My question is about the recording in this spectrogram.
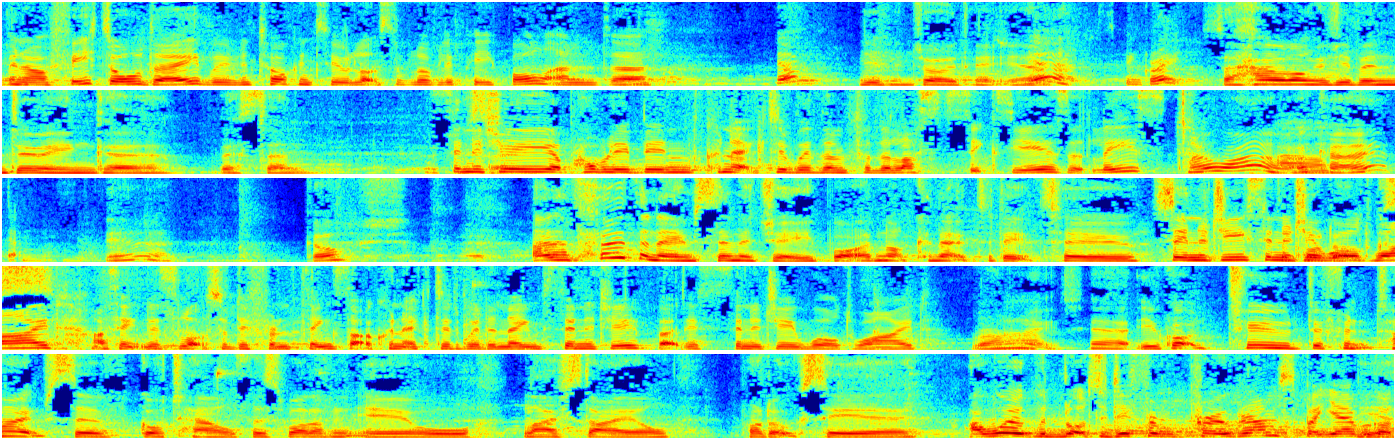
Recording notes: Full Circle Podcast at the Hope and Harmony MBS Show. We got to talk to many people making new friends and getting to watch and record their inspired talks and demonstrations.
